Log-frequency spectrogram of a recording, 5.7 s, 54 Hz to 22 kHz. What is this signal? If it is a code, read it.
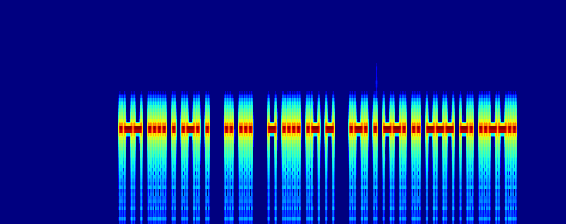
Morse code, heard as a keyed tone, about 50 wpm, 700 Hz. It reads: WHERE IS THAT REGION?
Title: Sentences from Top 1500 Words 50wpm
